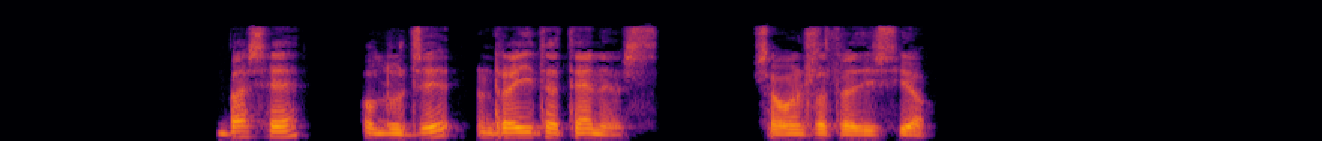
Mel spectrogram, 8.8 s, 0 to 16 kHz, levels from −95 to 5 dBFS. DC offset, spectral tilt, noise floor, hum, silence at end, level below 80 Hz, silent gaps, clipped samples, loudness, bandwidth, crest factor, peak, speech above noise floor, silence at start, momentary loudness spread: under 0.1%; -4 dB/octave; under -90 dBFS; none; 2.65 s; -70 dBFS; 2.07-2.40 s, 4.40-5.02 s; under 0.1%; -25 LUFS; 8 kHz; 18 dB; -8 dBFS; over 66 dB; 1.45 s; 12 LU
